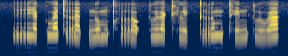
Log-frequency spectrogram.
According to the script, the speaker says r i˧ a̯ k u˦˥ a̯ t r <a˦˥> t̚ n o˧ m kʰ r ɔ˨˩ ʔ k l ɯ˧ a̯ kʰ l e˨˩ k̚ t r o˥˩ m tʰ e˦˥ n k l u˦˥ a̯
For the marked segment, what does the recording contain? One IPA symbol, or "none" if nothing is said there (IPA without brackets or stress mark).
a˨˩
